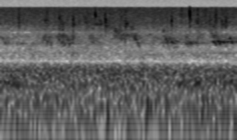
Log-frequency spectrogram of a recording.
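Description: Small songbirds chirping: many short, high, quickly falling notes in a busy scatter, over a steady low rushing noise.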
